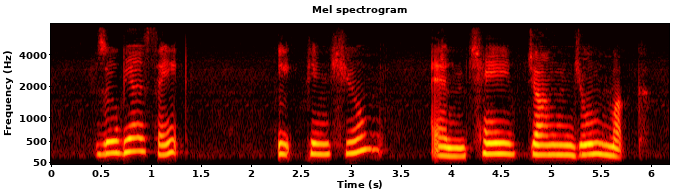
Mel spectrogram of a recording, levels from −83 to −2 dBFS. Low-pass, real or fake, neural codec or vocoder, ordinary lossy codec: none; fake; codec, 16 kHz, 1.1 kbps, Voila-Tokenizer; none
